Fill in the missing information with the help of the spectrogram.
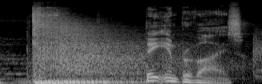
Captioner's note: gunshot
